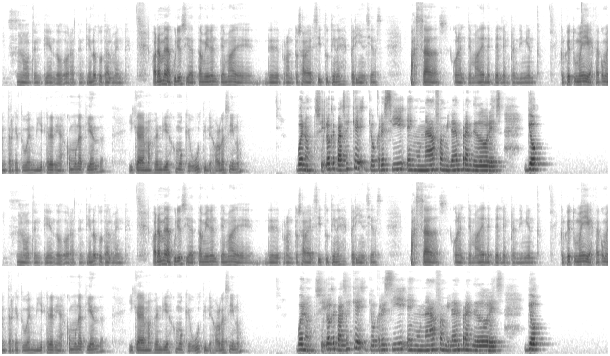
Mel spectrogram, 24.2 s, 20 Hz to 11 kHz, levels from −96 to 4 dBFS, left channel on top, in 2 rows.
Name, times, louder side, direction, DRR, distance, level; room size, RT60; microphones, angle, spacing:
voice 1, 0.3-2.4 2.7-7.6 8.2-10.6 11.2-14.2 14.7-16.9, left 1 dB, 5° left, 0.3 m, -38 dB
voice 2, 18.0-22.8, left 2 dB, 70° left, 1.3 m, -29 dB
12.0 x 5.2 x 2.6 m
head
